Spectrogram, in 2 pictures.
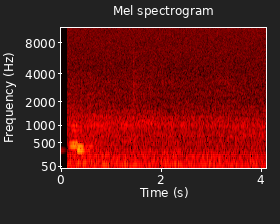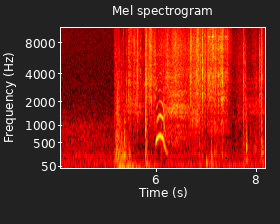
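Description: Steady low rumble of a car idling, heard from inside the car. About five seconds in, loud rustling and knocking starts inside the car as someone settles into the seat, with one short rising-and-falling vocal sound.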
